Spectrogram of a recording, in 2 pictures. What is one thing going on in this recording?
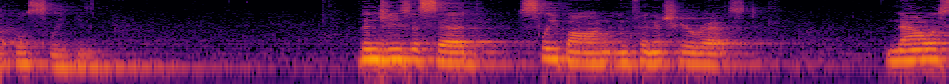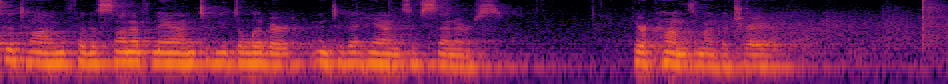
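A man reads aloud through a microphone in a large echoing hall.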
